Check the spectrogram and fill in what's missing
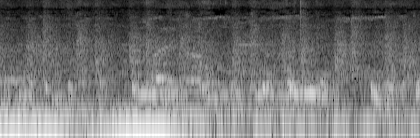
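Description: A Rampur-type pigeon, a high-flying breed, gives a soft repeated cooing close by over a steady low hum and faint background noise.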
